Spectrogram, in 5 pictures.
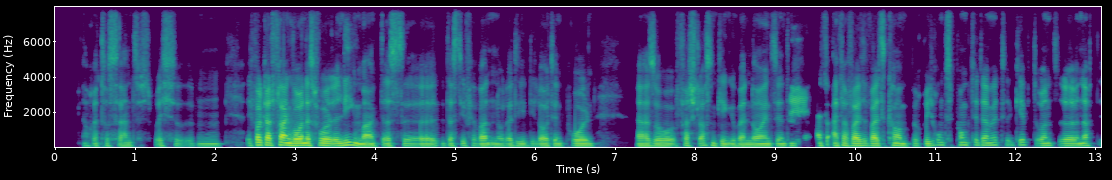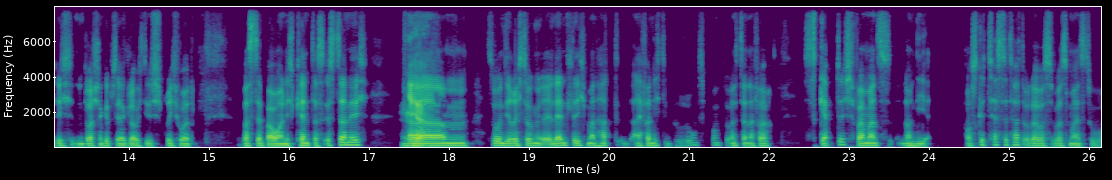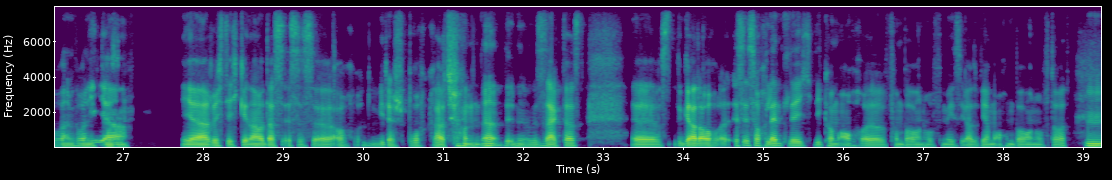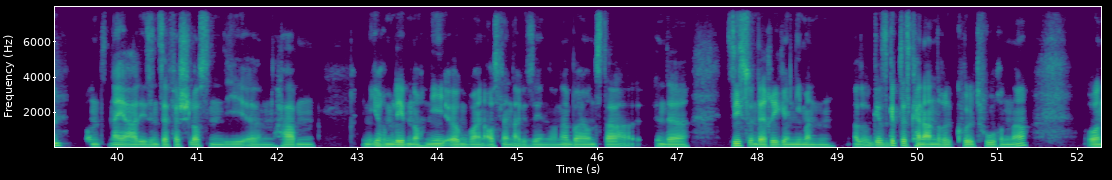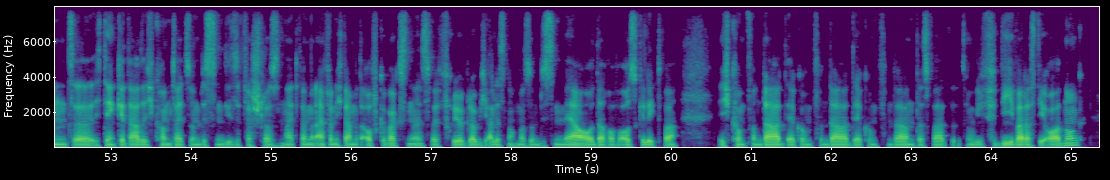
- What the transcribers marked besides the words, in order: laughing while speaking: "Ja"; laughing while speaking: "grad schon"
- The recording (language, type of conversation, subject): German, podcast, Wie hat Migration eure Familienrezepte verändert?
